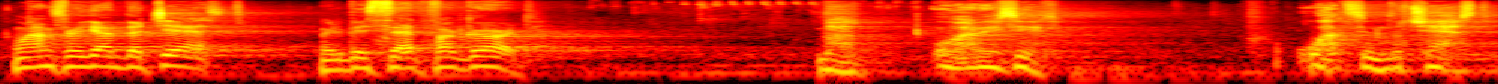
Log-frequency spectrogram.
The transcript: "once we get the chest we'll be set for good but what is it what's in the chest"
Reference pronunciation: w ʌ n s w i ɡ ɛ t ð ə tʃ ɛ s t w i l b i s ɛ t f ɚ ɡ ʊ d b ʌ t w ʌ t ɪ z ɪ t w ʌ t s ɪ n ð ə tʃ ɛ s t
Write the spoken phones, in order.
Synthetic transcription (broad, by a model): w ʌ n s w i ɡ ɛ t ð ə tʃ ɛ s t w i l b i s ɛ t f ɚ ɡ ʊ d b ʌ t w ʌ t ɪ z ɪ t w ʌ t s ɪ n ð ə tʃ ɛ s t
